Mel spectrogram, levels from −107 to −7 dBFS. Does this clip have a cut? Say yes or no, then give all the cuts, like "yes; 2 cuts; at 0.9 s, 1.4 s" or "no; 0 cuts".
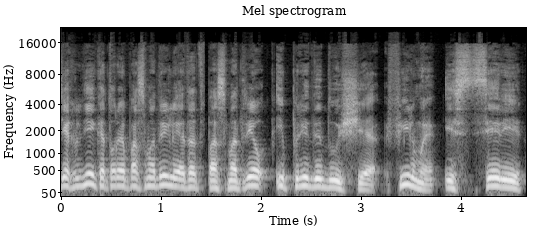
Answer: yes; 1 cut; at 1.4 s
